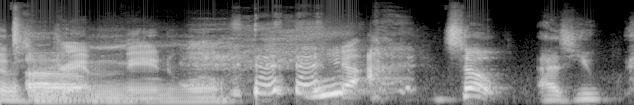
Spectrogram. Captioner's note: laugh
